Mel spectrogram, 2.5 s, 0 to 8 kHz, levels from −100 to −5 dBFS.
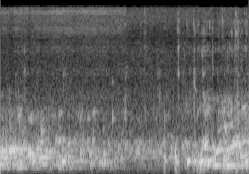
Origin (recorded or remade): recorded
